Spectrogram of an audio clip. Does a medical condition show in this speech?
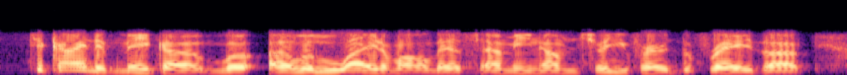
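Yes: cerebral palsy.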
